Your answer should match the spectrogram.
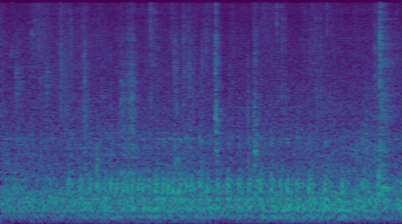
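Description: Kintetsu limited express train heard from inside the passenger car while running: a steady low rumble with scattered sharp clicks from the wheels over the rails. The rumble grows louder about a second in.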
